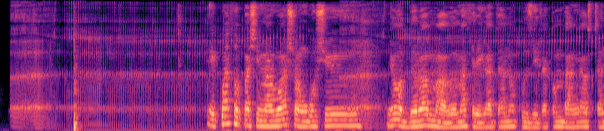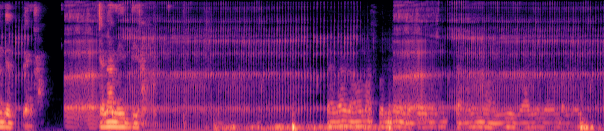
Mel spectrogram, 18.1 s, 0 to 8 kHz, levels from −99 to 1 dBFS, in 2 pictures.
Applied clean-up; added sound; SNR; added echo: none; Burping, eructation; 17 dB; reverberation time 0.2 s.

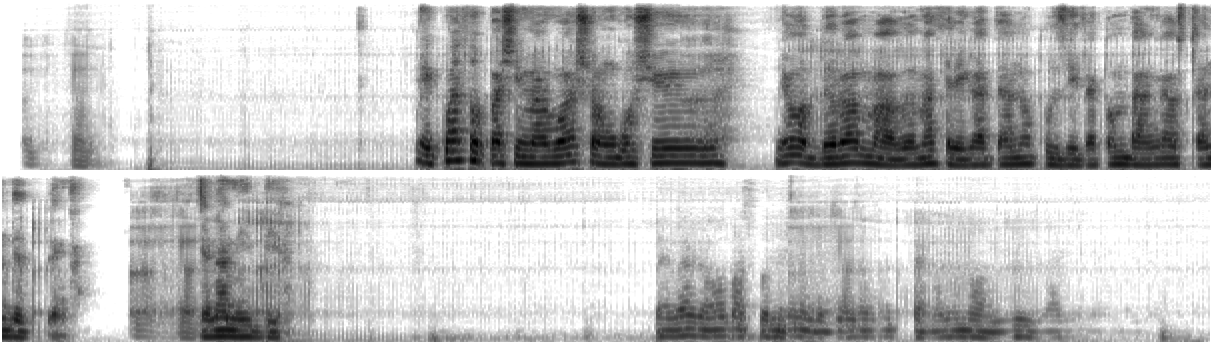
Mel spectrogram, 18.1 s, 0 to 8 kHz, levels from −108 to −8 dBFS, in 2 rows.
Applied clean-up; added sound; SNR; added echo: neural mask model DeepFilterNet 3.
